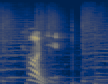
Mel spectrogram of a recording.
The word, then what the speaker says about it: Konyu: And we also gain access to a second character here as well, Konyu. Yes, that's the canon pronunciation.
